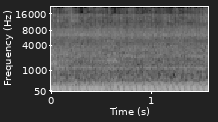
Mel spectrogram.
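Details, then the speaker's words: Steady, even four-cylinder idle with regular firing and no stumbles on a 2017 Chevy Sonic after fixing P0300-P0303 misfire codes; engine light gone, running smoothly. "I had that engine light for so long oh my God now everything is fixed every single thing is fixed with an engine running smoother than ever"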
